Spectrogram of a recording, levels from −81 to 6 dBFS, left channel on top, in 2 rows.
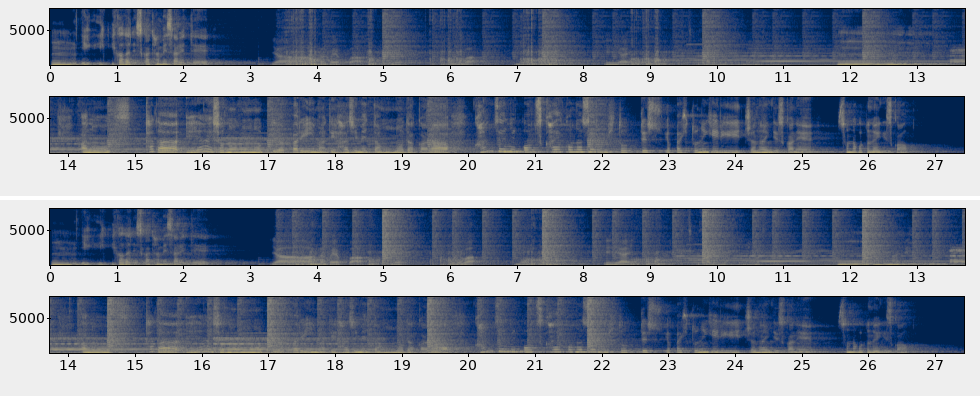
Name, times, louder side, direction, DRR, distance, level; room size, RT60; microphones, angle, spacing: voice 1, 0.0-2.4 11.8-13.5 13.8-25.2 25.5-26.6, left 2 dB, 30° left, 10 dB, 0.5 m, -30 dB
Tools / Wood, 3.1-3.2 3.5-4.0 4.5-4.9 5.6-6.2 6.8-7.6 8.4-9.2, left 2 dB, 55° left, 1.3 m, -37 dB
voice 2, 3.3-5.4 5.8-6.5 6.9-7.3 8.3-11.0 12.6-13.0 20.1-20.4, right 3 dB, 25° right, 11 dB, 0.3 m, -40 dB
sound 1, 3.4-22.3, right 6 dB, 85° right, 1.1 m, -39 dB
sound 2, 9.4-18.8, right 1 dB, 70° right, 3.3 m, -35 dB
20.5 x 10.5 x 6.3 m, 2.7 s
head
